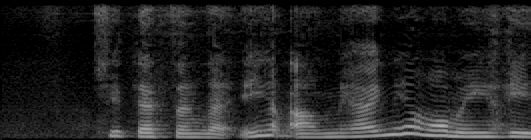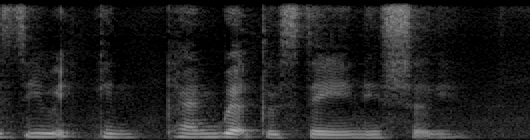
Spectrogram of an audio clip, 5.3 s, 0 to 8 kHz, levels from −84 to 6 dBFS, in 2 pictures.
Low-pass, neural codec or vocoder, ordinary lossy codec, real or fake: none; codec, 16 kHz, 0.5 kbps, FunCodec, trained on LibriTTS, 25 frames a second; none; fake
